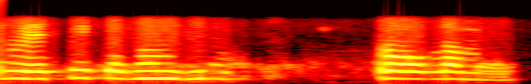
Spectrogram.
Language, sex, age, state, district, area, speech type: Hindi, female, 45-60, Rajasthan, Karauli, rural, conversation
